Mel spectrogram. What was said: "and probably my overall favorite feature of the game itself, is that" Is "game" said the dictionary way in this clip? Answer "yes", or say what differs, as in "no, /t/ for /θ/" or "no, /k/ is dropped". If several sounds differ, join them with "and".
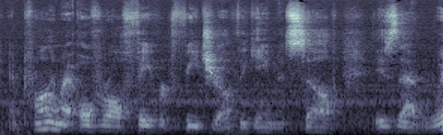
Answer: yes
